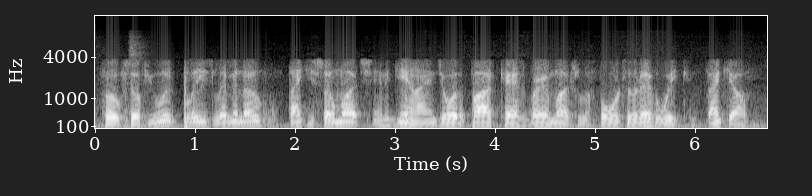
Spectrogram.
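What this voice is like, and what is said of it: Southern Georgia accent. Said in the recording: “I love to hear him talk. So yeah. Georgia. ... Love the accent.”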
